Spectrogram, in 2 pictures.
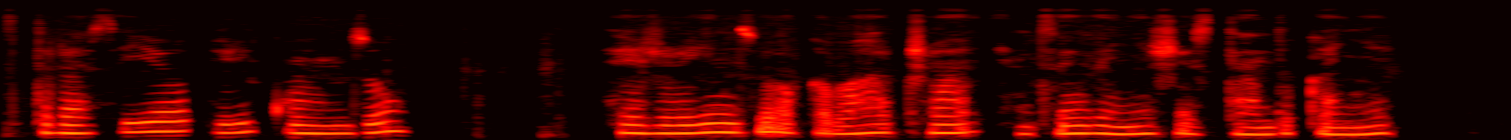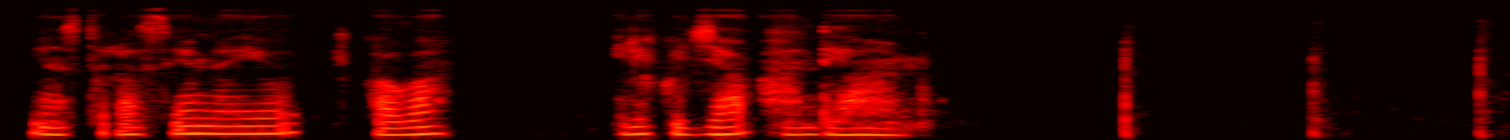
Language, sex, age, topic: Kinyarwanda, female, 25-35, government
